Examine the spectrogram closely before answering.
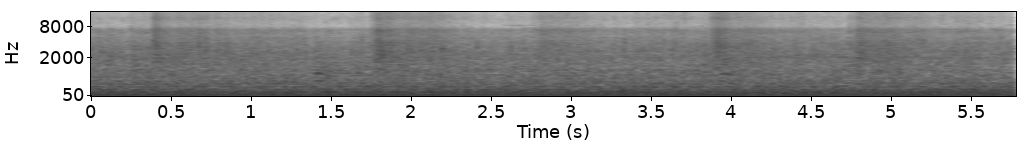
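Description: Steady low hum, as of a motor running, under wind noise on the microphone.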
